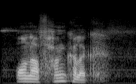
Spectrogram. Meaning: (adjective) 1. independent 2. irrespective of; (adverb) independently
- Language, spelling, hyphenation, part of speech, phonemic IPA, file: Dutch, onafhankelijk, on‧af‧han‧ke‧lijk, adjective / adverb, /ˌɔn.ɑfˈɦɑŋ.kə.lək/, Nl-onafhankelijk.ogg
